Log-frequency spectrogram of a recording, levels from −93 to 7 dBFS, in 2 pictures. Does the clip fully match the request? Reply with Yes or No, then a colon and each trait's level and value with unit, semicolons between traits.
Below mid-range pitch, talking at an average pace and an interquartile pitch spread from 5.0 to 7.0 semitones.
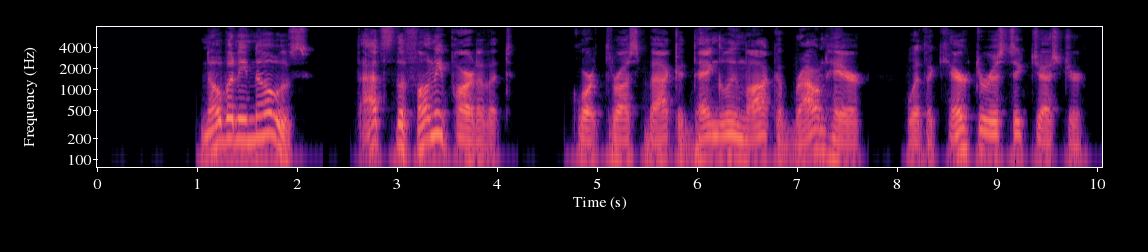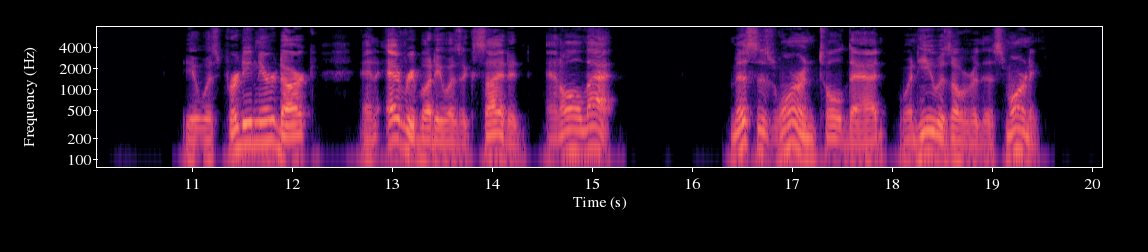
No: low, 105 Hz; slow, 130 wpm; wide, 5.5 semitones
